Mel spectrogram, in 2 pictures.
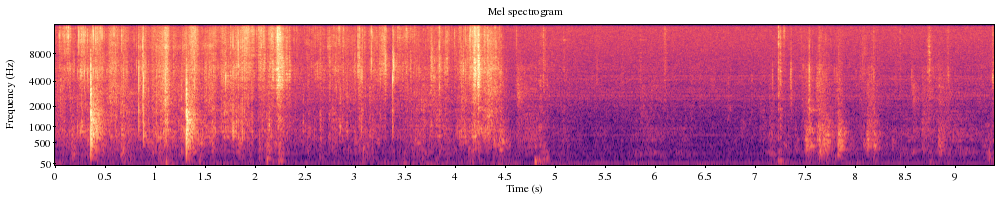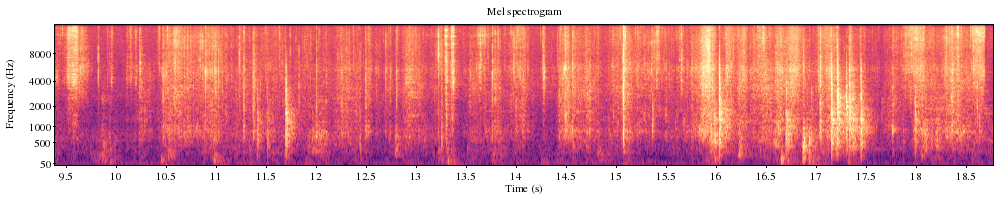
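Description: Nylon webbing and a fabric pouch rustling and scraping as stiff polymer clip straps are forced up through micro MOLLE loops on a duty belt, with scattered sharp clicks. It goes quieter for a few seconds in the middle, then the handling picks up again near the end.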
